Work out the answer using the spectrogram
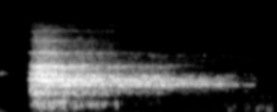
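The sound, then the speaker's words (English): A gentle breathing exercise: one soft, airy breath through the mouth, starting firmly and slowly fading over about two seconds, heard alone without talk. “take a gentle inhale in through the nose. And I want you to imagine you're in the bathroom and you're fogging up the mirror as you exhale out of your mouth.”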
